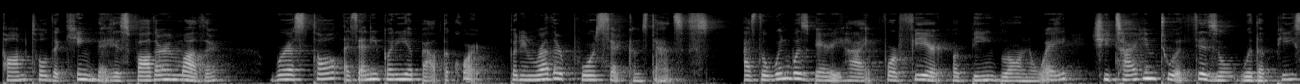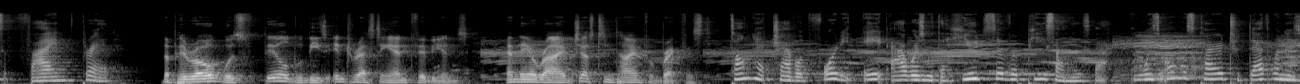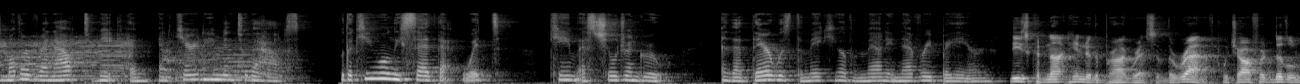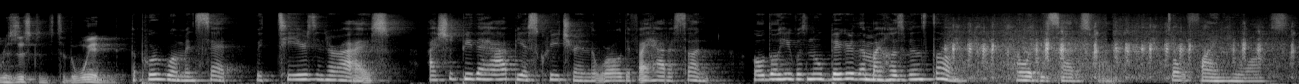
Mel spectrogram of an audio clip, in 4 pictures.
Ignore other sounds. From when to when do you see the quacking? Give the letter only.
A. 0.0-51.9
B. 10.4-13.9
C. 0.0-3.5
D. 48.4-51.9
D.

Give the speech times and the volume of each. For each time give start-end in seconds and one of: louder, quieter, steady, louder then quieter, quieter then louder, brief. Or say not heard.
0.0-51.9 steady.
